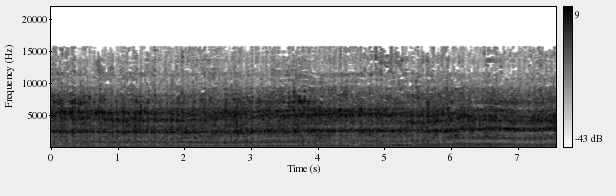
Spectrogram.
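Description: Mahindra 265 DI tractor's three-cylinder diesel engine running under load as it pulls a heavily loaded trolley through soft soil. The note is steady and shifts slightly in pitch about two seconds in.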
